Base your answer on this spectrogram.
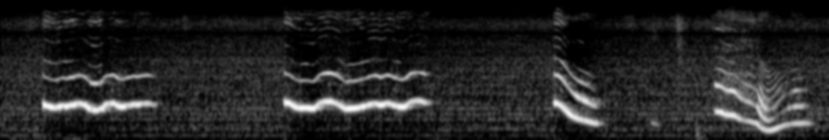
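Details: Greyhound Chevelle mixing roos and whines: two wavering sustained howls followed by two shorter whines that slide steeply downward, four calls spaced over eight seconds in a quiet indoor setting.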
